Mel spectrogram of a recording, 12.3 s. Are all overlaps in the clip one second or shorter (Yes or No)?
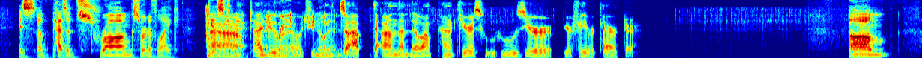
No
